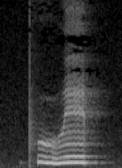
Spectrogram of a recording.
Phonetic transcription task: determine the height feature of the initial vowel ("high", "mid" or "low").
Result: high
